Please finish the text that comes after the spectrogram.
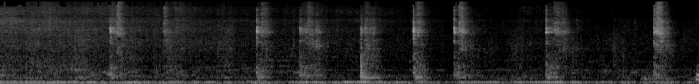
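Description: Raw jackfruit and shrimp curry is stirred after roasted cumin powder goes in, with a utensil scraping the pan in repeated sharp strokes every second or so over a soft, steady low simmer.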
